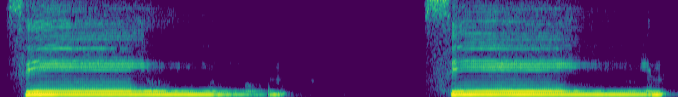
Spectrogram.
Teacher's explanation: খেয়াল করবেন সবাই, এই যে অক্ষরটা সিন, ওই একই জায়গায় লাগিয়ে চিকুন আওয়াজে স, এরকম একটু আওয়াজ করে আমরা চার আলিফটা নিয়ে উচ্চারণ করব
